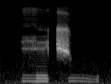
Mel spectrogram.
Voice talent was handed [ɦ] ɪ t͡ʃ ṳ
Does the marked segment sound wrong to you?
no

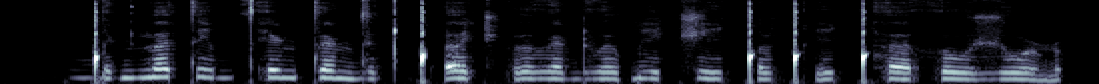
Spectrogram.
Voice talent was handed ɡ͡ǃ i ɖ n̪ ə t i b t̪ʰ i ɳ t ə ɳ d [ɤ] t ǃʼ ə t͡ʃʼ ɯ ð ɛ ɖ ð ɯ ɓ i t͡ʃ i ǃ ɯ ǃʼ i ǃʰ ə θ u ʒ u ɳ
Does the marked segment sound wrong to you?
yes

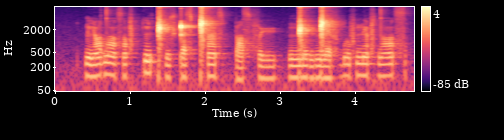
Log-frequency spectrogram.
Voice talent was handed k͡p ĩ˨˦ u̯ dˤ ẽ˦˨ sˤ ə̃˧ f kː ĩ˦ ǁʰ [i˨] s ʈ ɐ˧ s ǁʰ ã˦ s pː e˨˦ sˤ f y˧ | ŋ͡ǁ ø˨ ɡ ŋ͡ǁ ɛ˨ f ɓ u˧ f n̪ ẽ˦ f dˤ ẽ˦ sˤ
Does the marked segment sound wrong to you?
yes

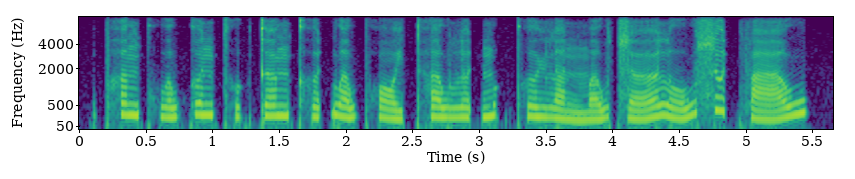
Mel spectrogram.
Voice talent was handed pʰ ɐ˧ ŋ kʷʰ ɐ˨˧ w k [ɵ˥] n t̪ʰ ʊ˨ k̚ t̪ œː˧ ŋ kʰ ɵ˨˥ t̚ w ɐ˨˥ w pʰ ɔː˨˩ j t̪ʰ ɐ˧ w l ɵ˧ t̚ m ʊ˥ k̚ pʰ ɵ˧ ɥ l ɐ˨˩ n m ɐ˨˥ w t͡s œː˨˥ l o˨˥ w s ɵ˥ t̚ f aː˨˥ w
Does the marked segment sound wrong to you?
yes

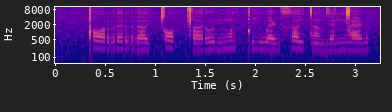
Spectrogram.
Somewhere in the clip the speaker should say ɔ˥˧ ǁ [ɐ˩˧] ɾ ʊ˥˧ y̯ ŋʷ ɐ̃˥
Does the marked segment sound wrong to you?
no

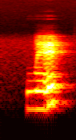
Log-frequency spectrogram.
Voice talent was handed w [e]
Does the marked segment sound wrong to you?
yes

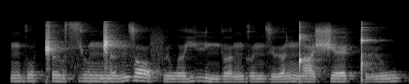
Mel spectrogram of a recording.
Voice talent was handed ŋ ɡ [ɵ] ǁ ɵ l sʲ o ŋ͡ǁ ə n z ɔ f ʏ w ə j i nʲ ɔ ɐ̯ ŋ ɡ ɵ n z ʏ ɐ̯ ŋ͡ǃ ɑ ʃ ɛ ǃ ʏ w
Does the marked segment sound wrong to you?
yes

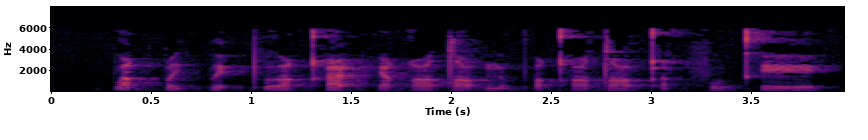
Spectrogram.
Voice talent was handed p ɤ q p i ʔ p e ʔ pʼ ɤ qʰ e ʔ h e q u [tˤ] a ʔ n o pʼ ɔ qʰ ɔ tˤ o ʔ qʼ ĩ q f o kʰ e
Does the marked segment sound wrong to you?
no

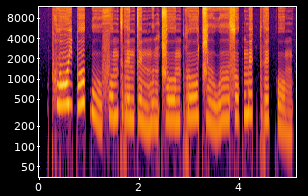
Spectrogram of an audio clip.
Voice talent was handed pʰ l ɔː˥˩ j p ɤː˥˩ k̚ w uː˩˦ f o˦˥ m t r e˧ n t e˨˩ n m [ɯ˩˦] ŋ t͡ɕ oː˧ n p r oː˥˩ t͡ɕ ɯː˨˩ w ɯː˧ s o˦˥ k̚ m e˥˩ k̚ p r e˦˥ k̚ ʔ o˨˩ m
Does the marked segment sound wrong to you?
no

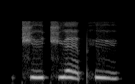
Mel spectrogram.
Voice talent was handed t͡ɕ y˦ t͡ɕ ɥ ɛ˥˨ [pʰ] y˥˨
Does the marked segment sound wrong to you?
no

